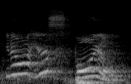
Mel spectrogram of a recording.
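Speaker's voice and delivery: hammed-up furious mom; mom meltdown. Mom's Christmas meltdown, acted out.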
